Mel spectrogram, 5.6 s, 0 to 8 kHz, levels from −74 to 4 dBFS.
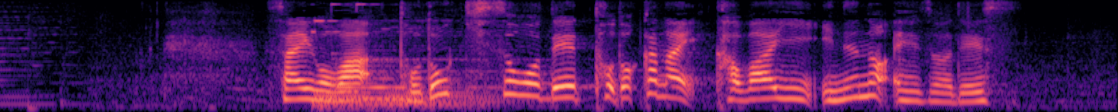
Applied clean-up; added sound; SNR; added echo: none; none; none; none.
